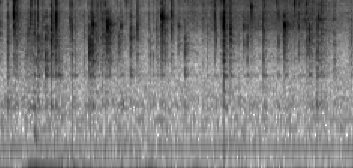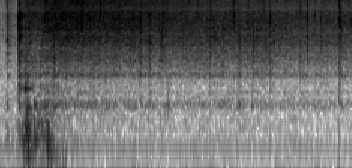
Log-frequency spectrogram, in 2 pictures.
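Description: Green onion whites and sliced onions going into hot oil in an Instant Pot's stainless inner pot on high sauté: scattered crackling pops at first, then about three seconds in a thump as the onions land and the sizzle jumps to a loud, steady hiss.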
